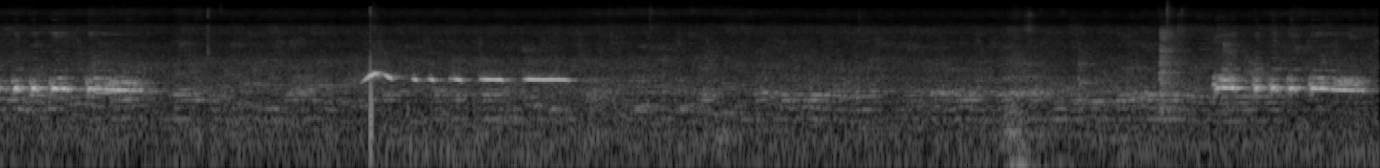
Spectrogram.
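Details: Bangkok-type zebra dove in full, lively song: three bursts of soft, rapidly pulsed cooing, each a fast stutter ending in a longer note, separated by quiet gaps, with faint background clicks.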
